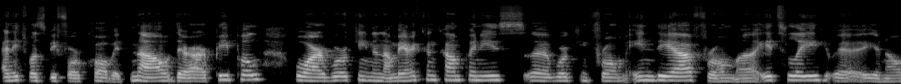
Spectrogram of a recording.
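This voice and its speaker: A woman with a Turkish accent speaks at a moderate pace. Her pitch is fairly low and her intonation fairly even. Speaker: entrepreneur. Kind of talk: interview. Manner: halting.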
